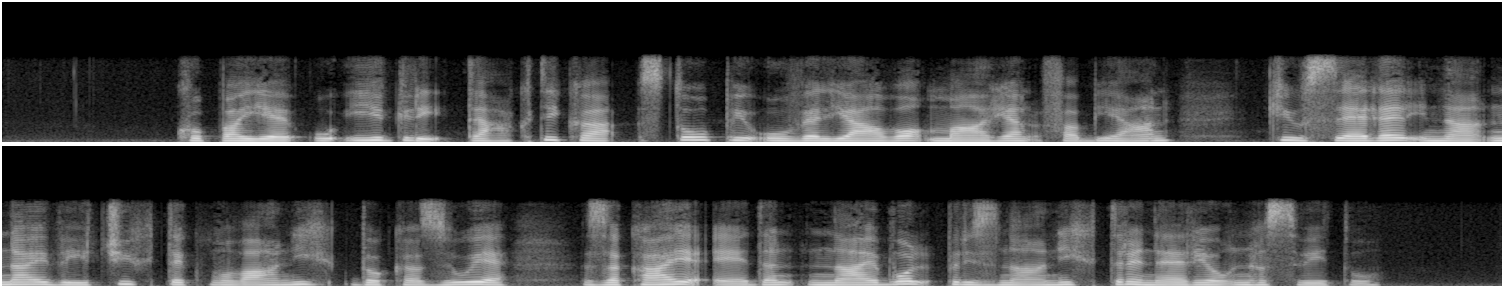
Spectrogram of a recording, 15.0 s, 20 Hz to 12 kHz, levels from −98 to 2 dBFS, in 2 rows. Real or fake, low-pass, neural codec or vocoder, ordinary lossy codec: fake; 7.2 kHz; codec, 16 kHz, 0.8 kbps, ZipCodec; none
